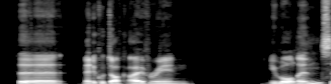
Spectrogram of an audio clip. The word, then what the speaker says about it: New Orleans: medical doc over in New Orleans. Is that how you pronounce New Orleans, it? Yeah. New Orleans. Don't say New Orleans, though. No, they'll know you're not from there. Yeah.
